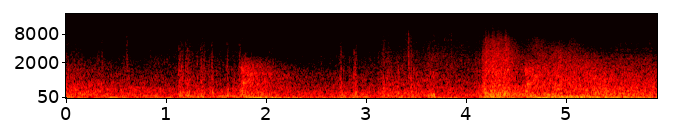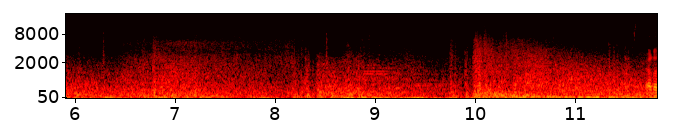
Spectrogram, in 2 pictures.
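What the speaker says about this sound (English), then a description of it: "Got a torpedo detonation." Naval battle sounds in the warship game Ultimate Admiral Dreadnoughts, with a torpedo detonating: a dense roaring wash like surf and wind, punctuated by heavy booming blasts, the loudest burst near the middle, no voices.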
